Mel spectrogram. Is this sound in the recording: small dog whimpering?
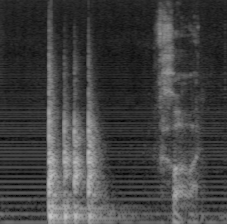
no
